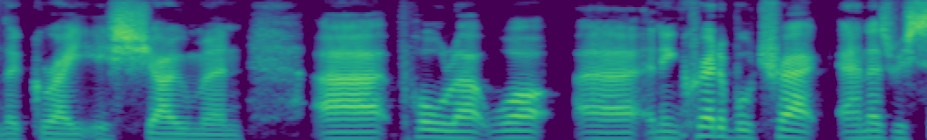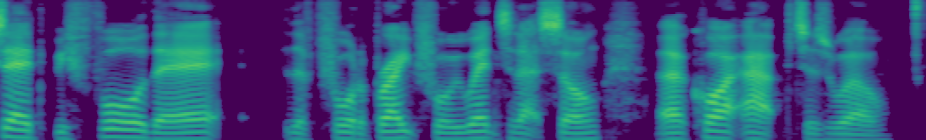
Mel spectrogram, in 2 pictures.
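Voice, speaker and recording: A man speaks in a plain, everyday voice at a moderate pace. His pitch is medium and his intonation fairly even. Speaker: podcast host. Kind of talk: interview.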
